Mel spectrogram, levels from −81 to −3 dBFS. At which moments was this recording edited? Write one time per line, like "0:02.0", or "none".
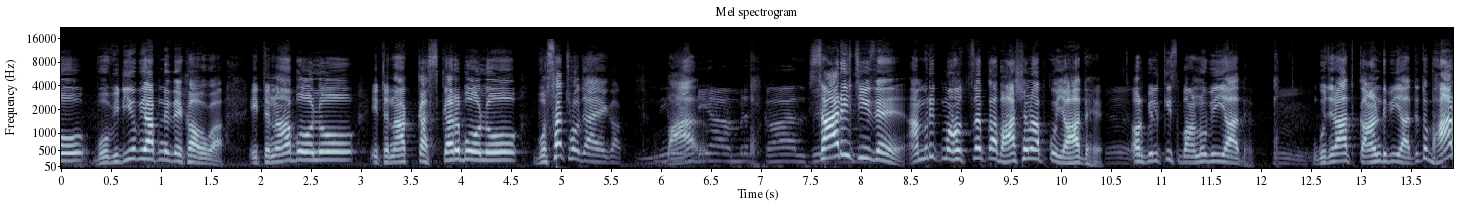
none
